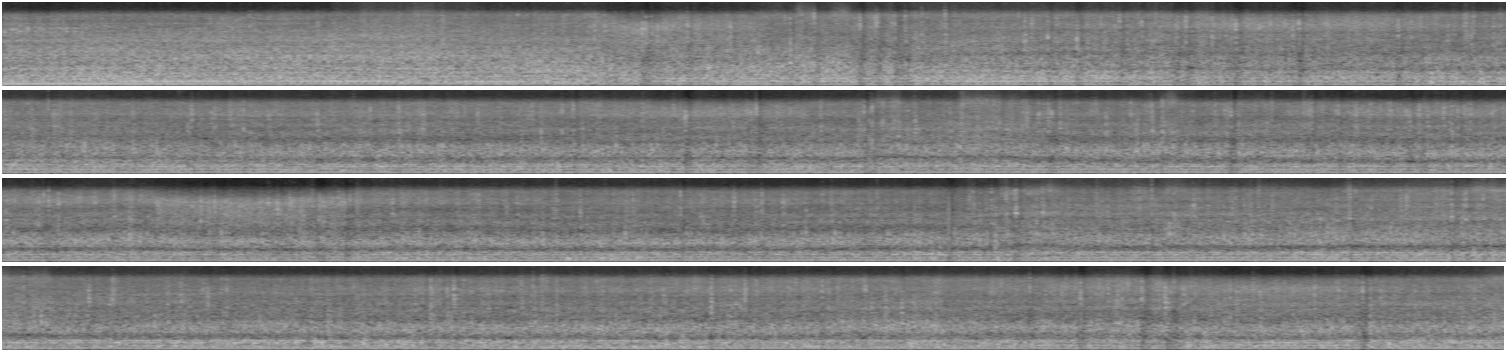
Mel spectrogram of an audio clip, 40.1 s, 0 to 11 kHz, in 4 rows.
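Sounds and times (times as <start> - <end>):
engine idling hum: 0.0 - 40.0
heavy rain falling: 0.0 - 40.0.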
